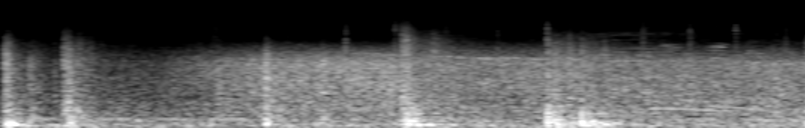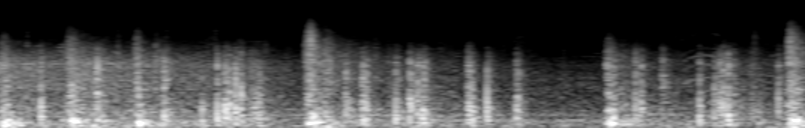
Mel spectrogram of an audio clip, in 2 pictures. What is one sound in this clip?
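Fireworks crackle and fizz as they burst.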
